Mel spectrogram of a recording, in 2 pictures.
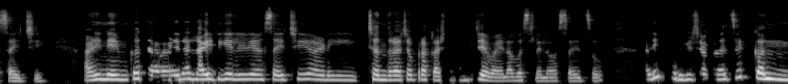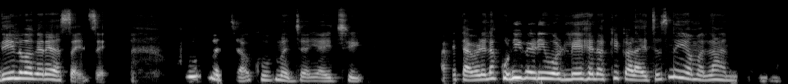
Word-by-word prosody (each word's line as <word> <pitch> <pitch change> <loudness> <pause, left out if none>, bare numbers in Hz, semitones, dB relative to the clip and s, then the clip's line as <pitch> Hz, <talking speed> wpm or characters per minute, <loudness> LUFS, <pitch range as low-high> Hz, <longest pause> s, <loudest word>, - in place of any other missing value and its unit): असायची 150 -1 -6 0.4
आणि 205 +4 +1
नेमकं 220 +2 +3
त्यावेळेला 215 +3 -1
लाईट 235 +1 +3
गेलेली 235 -1 0
असायची 230 +1 -3
आणि 205 -3 -5
चंद्राच्या 210 -1 0
प्रकाशात 200 -3 -5
आम्ही 195 +1 -12
जेवायला 170 -4 -2
बसलेलो 165 -3 -6
असायचो 155 -1 -10 0.5
आणि 270 +8 0
पूर्वीच्या 230 -1 -4
काळाचे 235 +8 -3
कंदील 255 0 +6
वगैरे 245 -3 +4
असायचे 225 - -3 0.8
खूप 360 +1 +2
मज्जा, - - -5
खूप 205 -1 -7
मज्जा 175 -2 -4
यायची. 160 - -6 0.8
आणि 225 - -12
त्यावेळेला 220 +6 +2
कुणी 295 +2 +8
वेणी 280 -1 +4
ओढली 250 -2 +4
हे 255 - +3
नक्की 245 +4 -3
कळायचंच 205 +2 -1
नाही 340 -3 +2
आम्हाला 225 -6 -3
लहानपणी 185 -7 -9
220 Hz, 135 wpm, -18 LUFS, 195-245 Hz, 0.8 s, कुणी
